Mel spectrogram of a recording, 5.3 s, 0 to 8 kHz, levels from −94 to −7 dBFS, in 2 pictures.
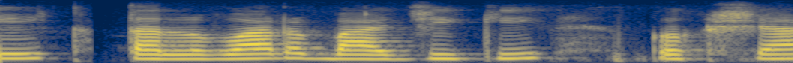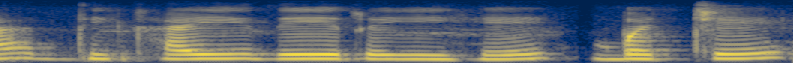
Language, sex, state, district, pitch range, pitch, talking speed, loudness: Hindi, female, Maharashtra, Aurangabad, 210-225 Hz, 215 Hz, 125 wpm, -19 LUFS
